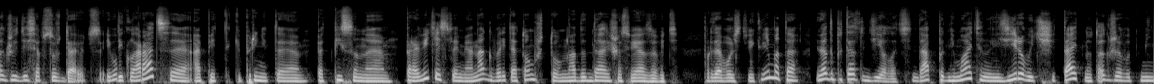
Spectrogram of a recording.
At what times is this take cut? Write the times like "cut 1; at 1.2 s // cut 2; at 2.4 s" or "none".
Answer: cut 1; at 1.2 s // cut 2; at 7.0 s // cut 3; at 8.6 s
